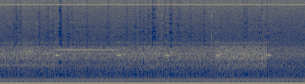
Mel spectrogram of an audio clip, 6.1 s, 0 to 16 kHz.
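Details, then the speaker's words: Kenwood TS-430S 1980s HF transceiver tuned to a 1 MHz step, steady even static hiss swelling gently with incoming signal, no crackle or dropouts; volume variations come from antenna signal level, not the radio; normal receiver noise. "so i i think the variations in volume there are from the signal level on the antenna now not the radio"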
